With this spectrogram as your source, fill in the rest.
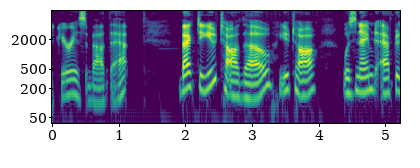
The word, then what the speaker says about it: Utah: Spanish explorers came along they simply pronounced it as UTA and that pronunciation evolved to the current pronunciation Utah this is the birthday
